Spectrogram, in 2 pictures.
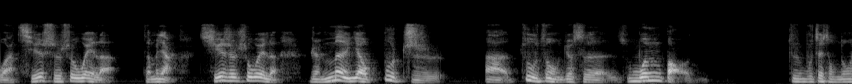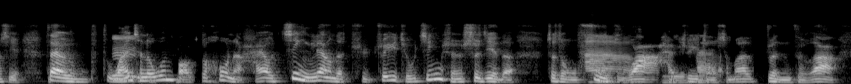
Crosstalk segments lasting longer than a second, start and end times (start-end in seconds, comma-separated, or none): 14.3-15.8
